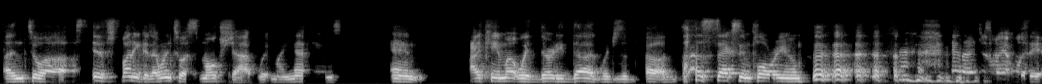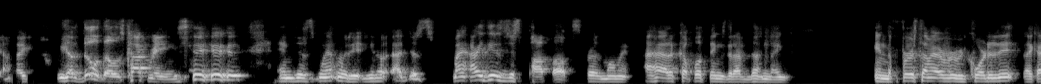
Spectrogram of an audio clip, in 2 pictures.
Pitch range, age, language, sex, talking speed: 120-175 Hz, 30-49, English, male, 220 wpm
